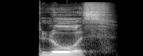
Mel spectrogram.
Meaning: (adjective) 1. mere, sole 2. bare, uncovered, nude; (adverb) 1. merely, only 2. Used to add emphasis or to respond to a request
- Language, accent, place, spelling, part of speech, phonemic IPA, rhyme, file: German, Germany, Berlin, bloß, adjective / adverb, /bloːs/, -oːs, De-bloß.ogg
